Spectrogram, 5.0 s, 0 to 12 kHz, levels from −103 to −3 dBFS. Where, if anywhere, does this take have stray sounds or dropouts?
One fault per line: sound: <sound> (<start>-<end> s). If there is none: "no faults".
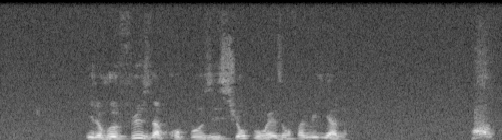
sound: bark (4.7-5.0 s)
